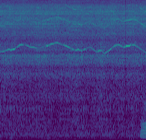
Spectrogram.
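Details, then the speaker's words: Full zirconia crown preparation, tooth number three (upper molar), rounded shoulder: steady, slightly wavering high-speed dental handpiece whine connecting guide cuts for occlusal reduction. "now we'll do our functional cusp bevel and we want to pay particular attention to maintain the direction of that lingual cusp that it goes from distal to medial"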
